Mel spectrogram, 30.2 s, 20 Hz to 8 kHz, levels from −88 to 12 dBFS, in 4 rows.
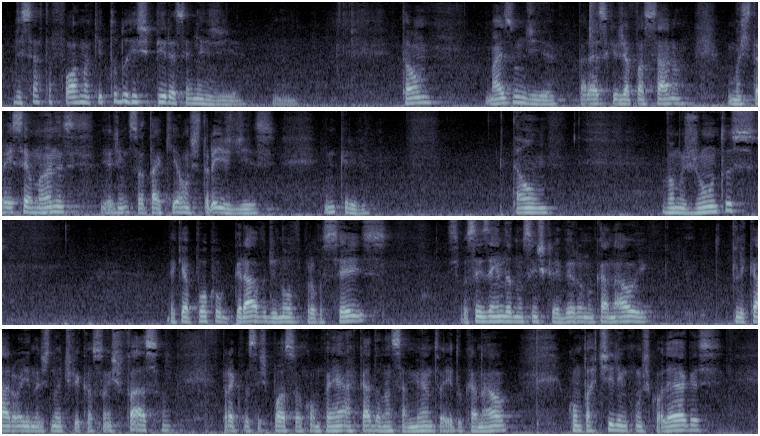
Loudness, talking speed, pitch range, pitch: -25 LUFS, 140 wpm, 115-135 Hz, 130 Hz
